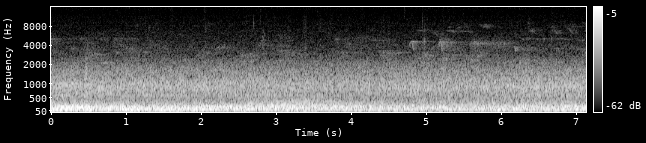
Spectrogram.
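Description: Faint chirps of a small songbird, which the person filming thinks may be a wren, starting about halfway through and getting higher near the end, over a steady low rumble.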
